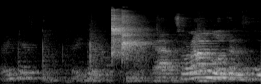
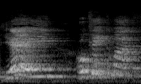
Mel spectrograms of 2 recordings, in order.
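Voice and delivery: excited cheering; 10 semitones higher, 4 dB louder than usual. Real, not acted. Cheering the dog.

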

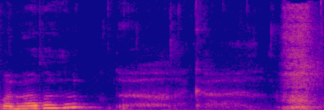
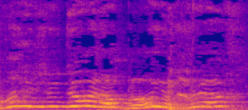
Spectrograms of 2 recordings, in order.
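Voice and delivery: laughing; 8 semitones higher, 3 dB louder than usual. Real, not acted. Laughing at burning friend.

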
